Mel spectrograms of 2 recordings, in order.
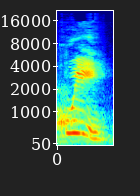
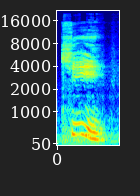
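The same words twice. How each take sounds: First: "qui" said with the u sounded, like "kwee"; child's slip "qui", pronounced kwi; misread syllable. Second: "que" said as a plain "kee", u silent; corrected syllable "que", pronounced ki; expected reading. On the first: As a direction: misread "qui" as two gliding vowels, u then i. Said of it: "Não é qui". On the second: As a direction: say "que" like "ki", with no w glide. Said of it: "Não é qui, é". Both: Shown as a demonstration.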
